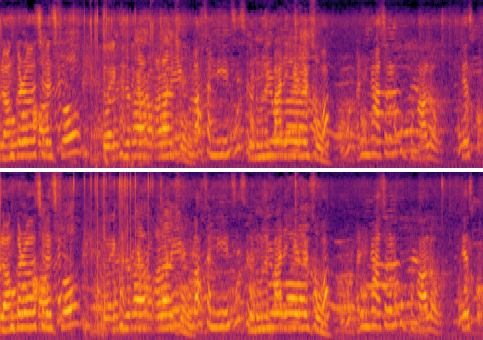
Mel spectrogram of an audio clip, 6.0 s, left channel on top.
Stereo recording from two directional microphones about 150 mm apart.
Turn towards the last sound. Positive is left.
turn(degrees=15)  # may be behind; listen again after turning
